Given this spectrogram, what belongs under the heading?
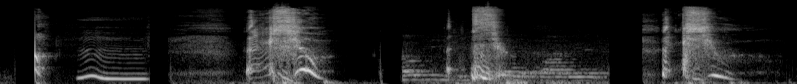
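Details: Three wet sneezes, each preceded by a voiced, drawn-out gasping intake and ending in a loud spraying burst.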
